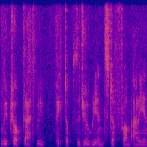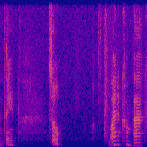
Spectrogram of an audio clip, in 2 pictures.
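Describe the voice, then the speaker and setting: A man with a bright, sharp tone speaks at a fairly quick pace and a medium pitch. His intonation is lively, broken by long, frequent pauses. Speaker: crossdressing vlogger. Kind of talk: casual vlog talk. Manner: loud; trying to sound feminine. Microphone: far from the mic.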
